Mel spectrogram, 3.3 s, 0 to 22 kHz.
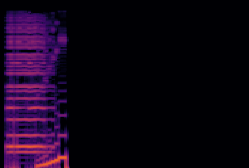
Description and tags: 8-bit mini win sound effect
This is a sound effect made in Famitracker with the Namco 163 extension that could be used to signify a win or success
win, video-game, game, chip, success, event, video, finish, retro, collect, 8-bit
